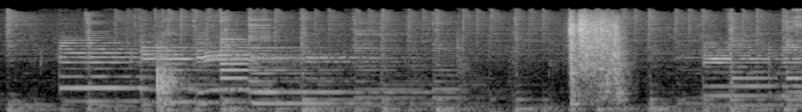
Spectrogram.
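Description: Gentle background music led by plucked acoustic guitar, with a brief rushing noise about six seconds in.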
